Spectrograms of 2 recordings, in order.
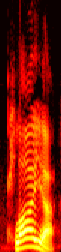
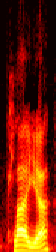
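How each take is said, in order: First: The first syllable sounds like English "ply". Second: The first syllable sounds like English "play". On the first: "more like P L Y with an A on the end" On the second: "use the English word play and add an A to the end"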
